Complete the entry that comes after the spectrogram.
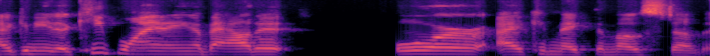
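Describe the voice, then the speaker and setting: Recorded very cleanly over a silent background, a woman speaks with an American accent. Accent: Southern US, thick but toned down. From US South. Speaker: mental health advocate and YouTuber. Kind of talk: casual interview chat, personal storytelling.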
